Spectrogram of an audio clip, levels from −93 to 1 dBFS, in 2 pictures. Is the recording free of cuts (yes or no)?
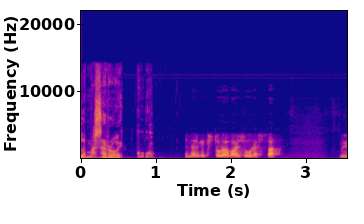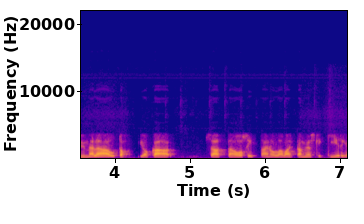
no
